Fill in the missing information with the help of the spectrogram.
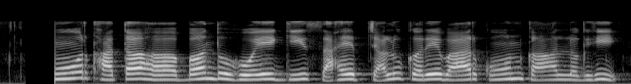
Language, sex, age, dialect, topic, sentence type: Chhattisgarhi, female, 18-24, Northern/Bhandar, banking, question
